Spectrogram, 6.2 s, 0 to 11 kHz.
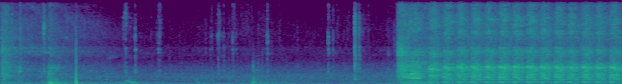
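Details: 1998 Honda Civic LX with a new fuel filter, fuel flow verified, spark present and a new main relay: steady starter cranking at about three and a half beats per second that never catches. Cranks but won't start; possibly flooded, cause unconfirmed.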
